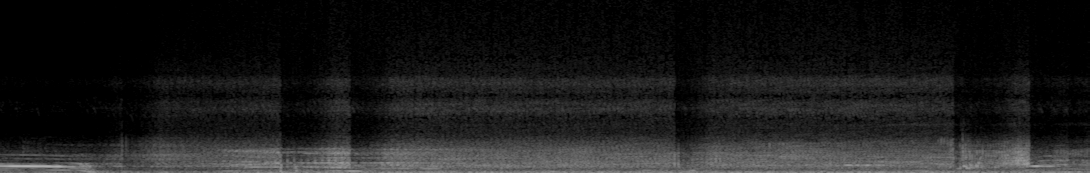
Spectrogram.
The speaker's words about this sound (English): like on one of those days when you're up in the mountains and you think that you're hearing something, but you can't tell where it's coming from. And particularly, I think that sound of the roaring deer is one of those sounds.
